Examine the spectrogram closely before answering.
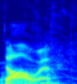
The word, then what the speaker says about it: Darwin: They can get you really in trouble if you do happen to emphasize the R. The city is spelled Darwin, but it said Darwin.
